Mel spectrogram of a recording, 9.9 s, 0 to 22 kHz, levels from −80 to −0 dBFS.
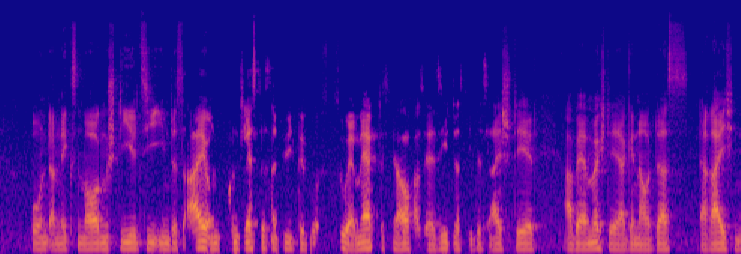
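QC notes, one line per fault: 2.47–2.61 s, speech suppressed in double talk: a brief dip of around 10 dB, likely the echo canceller ducking the talker while the far side spoke.
2.78–4.6 s, speech suppressed in double talk: deeper, patchy drops of about 15 dB across most of this stretch, likely as the canceller clamps down on overlapping talk.
5.0–6.58 s, speech suppressed in double talk: same again, roughly 15 dB down in chunks for well over a second, likely because the suppression can't separate the talker from the echo.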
